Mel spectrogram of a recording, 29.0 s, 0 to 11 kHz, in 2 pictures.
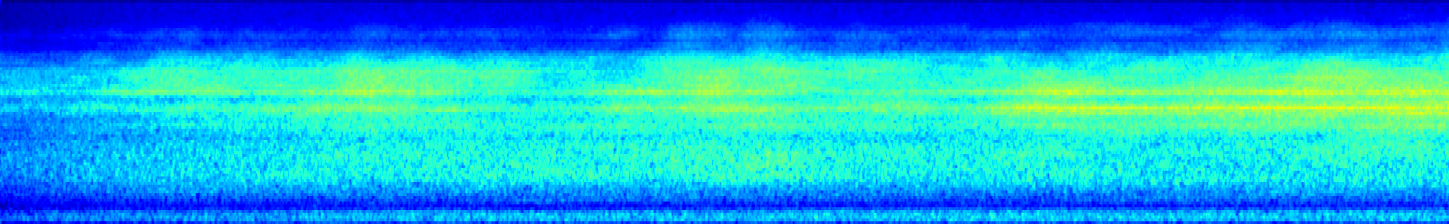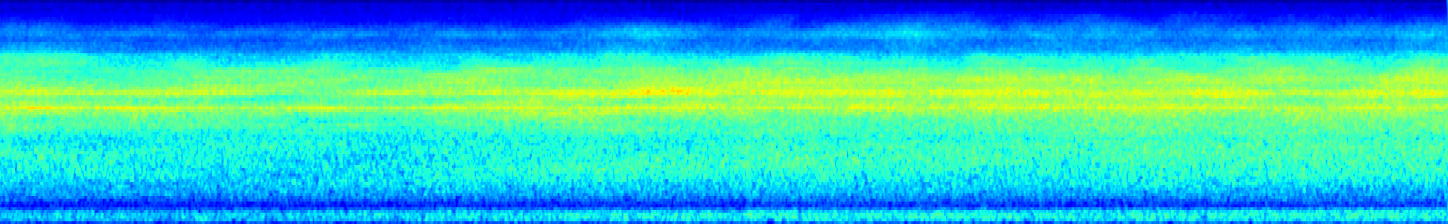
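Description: English Electric Lightning F6's two Rolls-Royce Avon turbojets running at taxi power: a steady high-pitched whine over a low rumble. The sound grows louder as the jet approaches.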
